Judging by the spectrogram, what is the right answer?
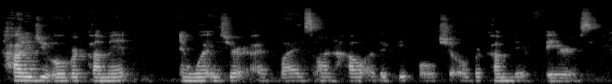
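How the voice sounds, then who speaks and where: A woman's voice: lowish voice, monotone, normal speed. A young woman from Barbados chatting casually on a live stream, candid and rambling, often correcting herself mid-sentence. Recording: echoey room.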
